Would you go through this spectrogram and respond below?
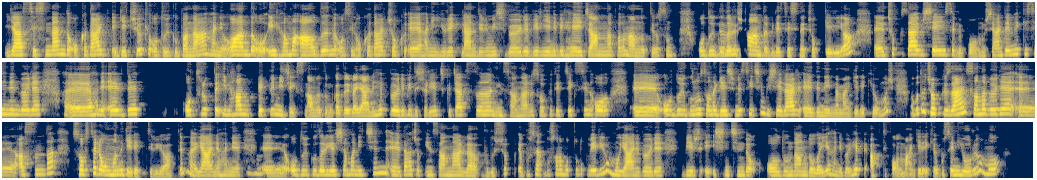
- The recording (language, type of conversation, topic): Turkish, podcast, Anlık ilham ile planlı çalışma arasında nasıl gidip gelirsin?
- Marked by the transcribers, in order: none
